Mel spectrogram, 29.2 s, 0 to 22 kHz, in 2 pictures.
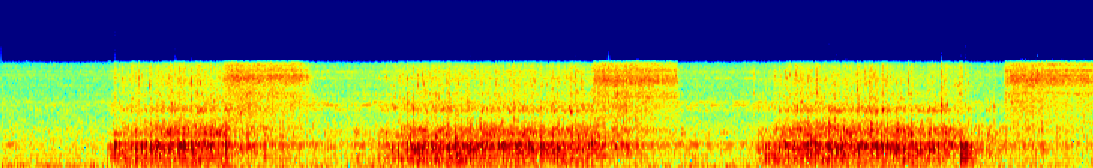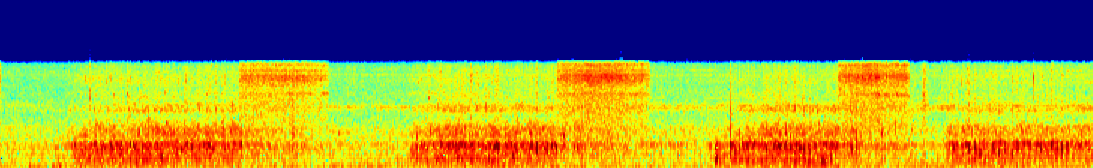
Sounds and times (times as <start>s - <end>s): Boat, Water vehicle: 0.0s - 29.1s.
